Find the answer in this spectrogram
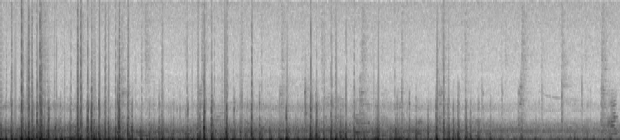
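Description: A car driving along a road: heavy low rumble of road and wind noise, with wind buffeting and crackling on the microphone. It grows quieter toward the end.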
